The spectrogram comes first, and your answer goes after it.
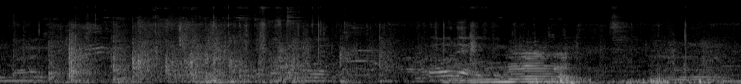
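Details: Friesian-Jersey heifers, young calves in a group of fourteen, one lowing with a low, rough, drawn-out moo in the second half while people talk nearby.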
